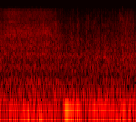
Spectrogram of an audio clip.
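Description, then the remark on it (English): Steady rain from a blustery rain storm pours down in a continuous, hissing wash with a faint low rumble underneath, fairly quiet, with no voices present. “Got a little rain storm pouring in here, but we're good.”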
